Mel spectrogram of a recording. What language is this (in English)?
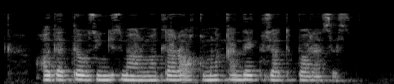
Uzbek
